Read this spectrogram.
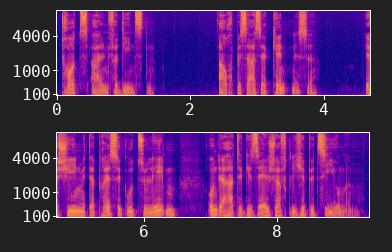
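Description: A man's voice: medium pitch, darkish tone, no room sound, clean studio sound. A man reading scripted literary narration for a radio play.

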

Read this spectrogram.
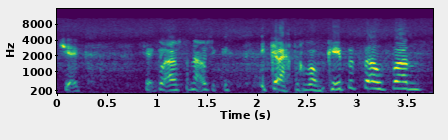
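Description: A woman's voice: a little high, moderate pace, fairly bright tone, lightly acted. A woman playing a timid, uneasy wife in a radio play, with a hesitant, stammering, anxious way of talking. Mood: frightened, jittery. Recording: noisy old radio drama recording.

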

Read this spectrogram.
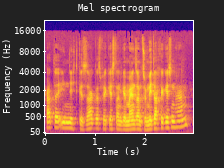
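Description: Casting: male actor for a smug, cultivated poisoner, suave and mocking, measured delivery, vintage radio crime play. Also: mid-range voice, darkish tone, natural voice. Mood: coolly boastful. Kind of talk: vintage German radio crime drama acting.

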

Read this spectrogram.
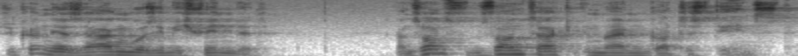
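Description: A male actor plays a weary pastor in a radio drama, guarded and brusque. His medium-pitched voice moves widely up and down as he questions and deflects. The room around him audibly echoes. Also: big pitch swings, quick pace, darkish tone, lightly acted. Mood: firm, dismissive. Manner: curt, brusque, questioning, hesitant at times. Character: weary, guarded pastor living alone, gruff and defensive.

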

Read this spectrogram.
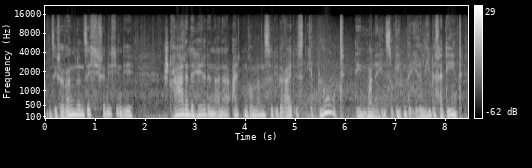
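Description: An actor playing an eccentric, lovelorn and wounded lion hunter in a radio drama monologue, speaking on the telephone in a theatrical, florid, self-pitying manner. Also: male voice, mid-range voice, normal speed, vocal fry, a little mellow, a little hiss or hum, close to an everyday voice. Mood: scornful then adoring.

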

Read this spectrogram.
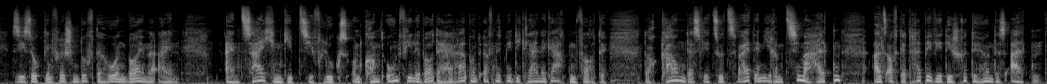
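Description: An eager, naive young lover in a classic radio play in verse. His medium-pitched voice is very breathy and husky as he confides his exploits with boastful excitement.

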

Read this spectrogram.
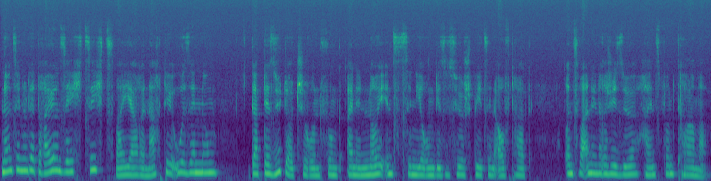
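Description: A woman reading a scripted introduction to a radio play as its presenter, in a measured, formal manner. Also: fairly low pitch, warm tone. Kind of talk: scripted narration.

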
